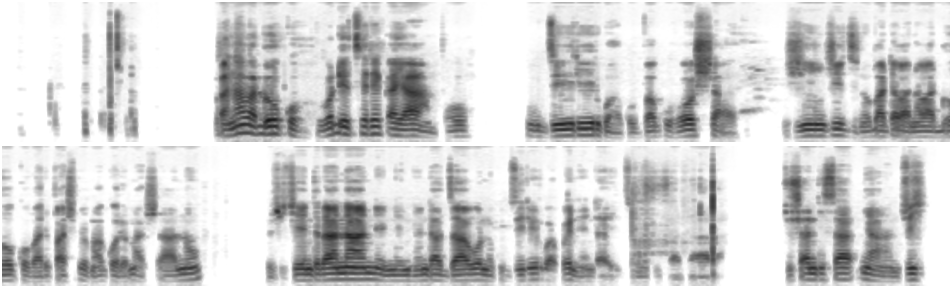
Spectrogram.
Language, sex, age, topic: Ndau, male, 50+, health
